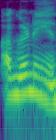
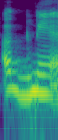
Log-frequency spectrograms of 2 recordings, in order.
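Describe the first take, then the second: First: A vowel is inserted between g and n. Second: The consonants g and n are said together. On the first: This is how an outsider pronounces the word. "ಅಗಣಿ ಅಂತಿರ್ತಾನೆ" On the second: This is the standard pronunciation. "ಅಗ್ನಿ ಅನ್ನೋಕ್ಕೆ ಬದಲು"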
